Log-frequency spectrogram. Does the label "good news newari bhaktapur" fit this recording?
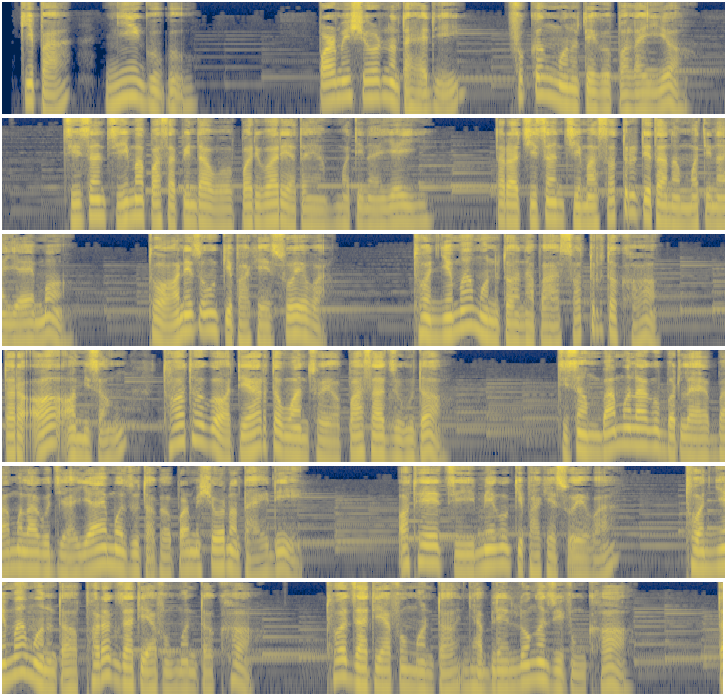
Yes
